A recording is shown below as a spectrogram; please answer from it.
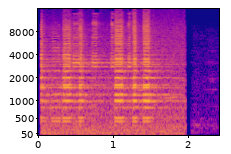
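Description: Car horns honking: a held horn note with louder short toots on top, about five of them in two quick groups, cut off suddenly at the end.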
